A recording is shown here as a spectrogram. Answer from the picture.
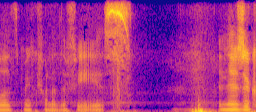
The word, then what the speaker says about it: FIS: But the acronym is the FIS, le FIS, which is how you say it in French, and that's the same, it's a homonym for the word son.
